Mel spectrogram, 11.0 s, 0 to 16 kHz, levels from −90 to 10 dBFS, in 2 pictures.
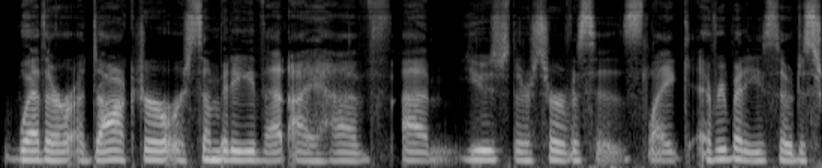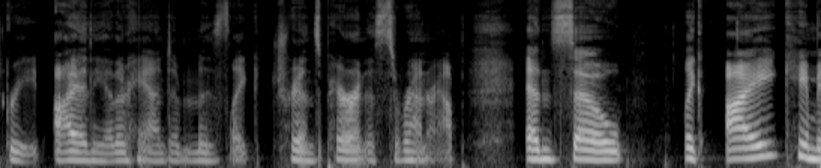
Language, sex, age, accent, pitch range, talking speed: English, female, 30-49, American, 185-215 Hz, 185 wpm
